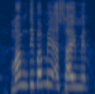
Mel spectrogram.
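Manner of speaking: put-on the keen kid calling out to the teacher, high and loud; eager student. Preacher acting an eager student reminding the teacher, high and loud.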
